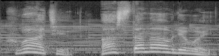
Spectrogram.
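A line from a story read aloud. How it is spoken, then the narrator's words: Shout. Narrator (Russian): крикнул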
